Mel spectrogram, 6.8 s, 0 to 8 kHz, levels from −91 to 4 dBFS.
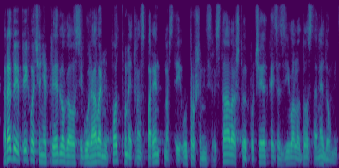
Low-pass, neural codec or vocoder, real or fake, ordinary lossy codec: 7.2 kHz; codec, 16 kHz, 4 kbps, X-Codec, HuBERT features, trained on general audio; fake; none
